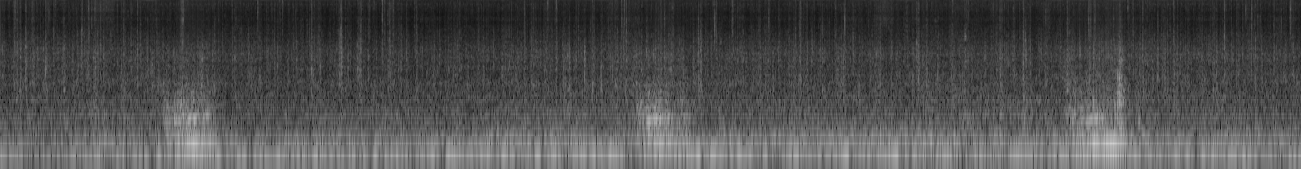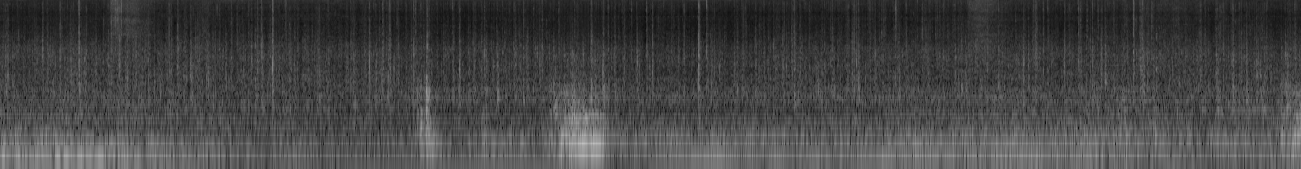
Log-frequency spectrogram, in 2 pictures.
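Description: Raindrops patter on a windshield.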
